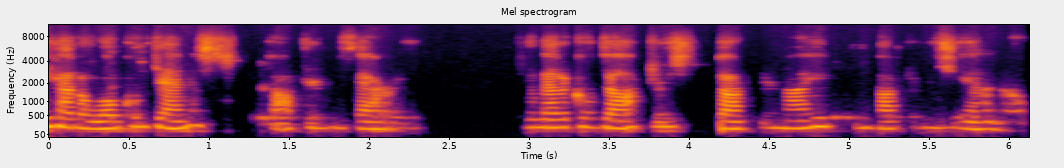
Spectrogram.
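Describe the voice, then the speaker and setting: Somewhat breathy speech at a moderate pace, with an American accent and ordinary pitch variation. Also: woman, medium pitch for a woman. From Piermont, New York (lower Hudson Valley). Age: 80s+. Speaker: local resident sharing memories. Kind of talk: reading aloud memoir.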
